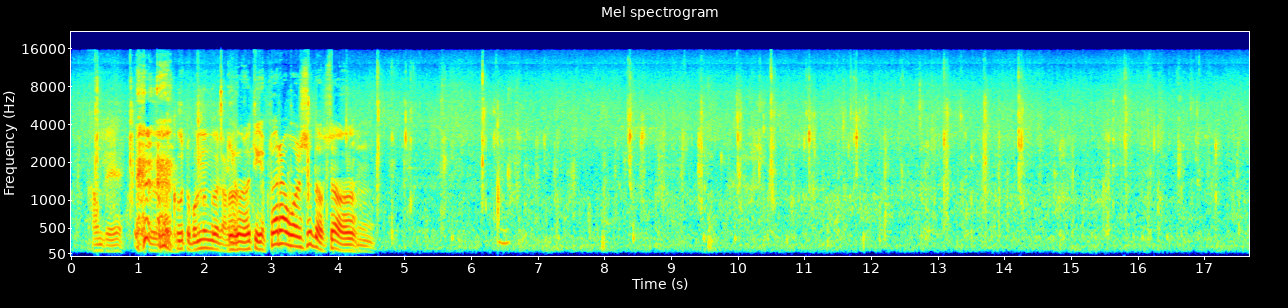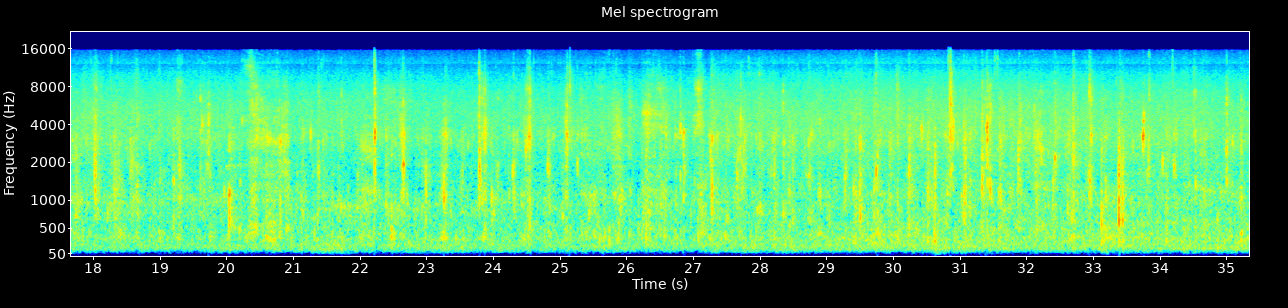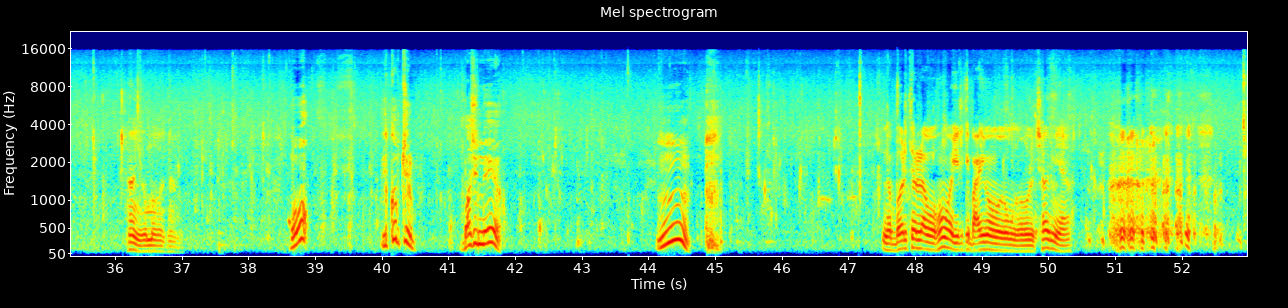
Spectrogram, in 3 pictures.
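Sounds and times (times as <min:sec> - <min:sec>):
people chewing and crunching: 0:00.0 - 0:52.9
wet mouth clicks: 0:04.1 - 0:14.4, 0:41.8 - 0:47.5.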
